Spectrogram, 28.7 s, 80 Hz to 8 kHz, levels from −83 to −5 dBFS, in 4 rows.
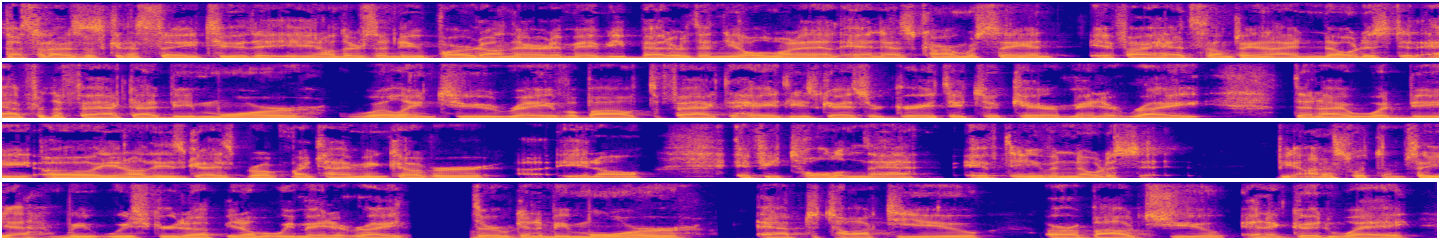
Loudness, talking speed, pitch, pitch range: -18 LUFS, 265 wpm, 95 Hz, 90-100 Hz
